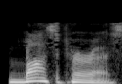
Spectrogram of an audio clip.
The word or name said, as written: bosporian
